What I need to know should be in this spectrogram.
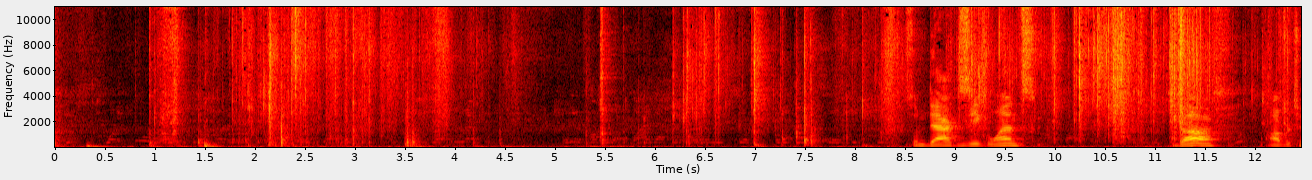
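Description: Plastic wrapping crinkles and tears as a pack is opened.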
